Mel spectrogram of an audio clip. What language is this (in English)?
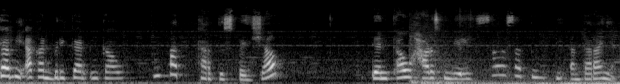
Indonesian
